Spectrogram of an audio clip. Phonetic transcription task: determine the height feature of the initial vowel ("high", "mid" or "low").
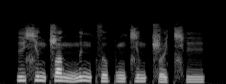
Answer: high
